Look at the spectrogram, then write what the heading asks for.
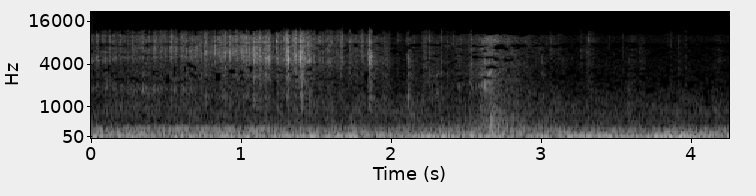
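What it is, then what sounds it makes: Bar of soap being carved. A palm-size solid pink and white striped bar of soap, held in hand, is carved and scraped with a box-cutter blade into shavings. Bright, crisp scraping and shaving strokes ride over a steady low rumble.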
